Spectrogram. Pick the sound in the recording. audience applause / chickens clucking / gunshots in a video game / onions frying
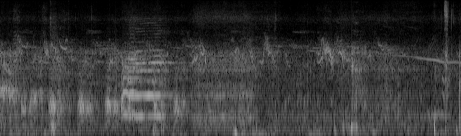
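chickens clucking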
